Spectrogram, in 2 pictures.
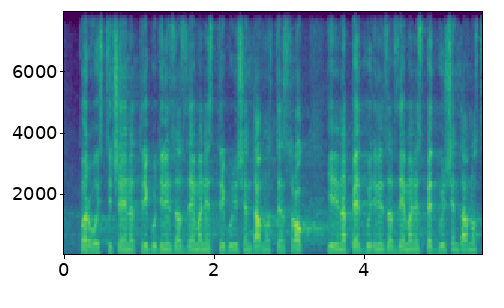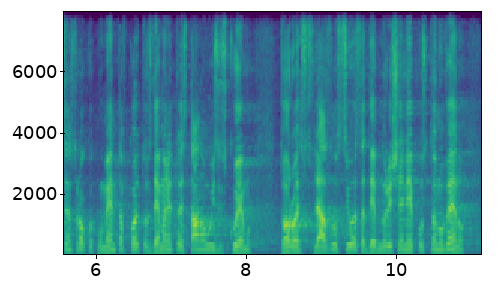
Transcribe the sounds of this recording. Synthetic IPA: pɤɾvoist̪it͡ʃɛnɛnɐt̪ɾiɡod̪inizɐvzɛmɐnɛst̪ɾiɡod̪iʃɛnd̪avnost̪ɛnsɾɔkilinɐpɛd̪ɡod̪inizɐvzɛmɐnɛspɛd̪̚ɡod̪iʃɛnd̪avnost̪ɛnsɾɔkot̪momɛnt̪əfkɔjt̪ovzɛmɐnɛt̪oɛst̪anɐlˠoiziskuɛmo | ft̪ɔɾoɛslʲazɐlˠofsilˠəsɐd̪ɛbnoɾɛʃɛniɛːpost̪ɐnovɛno

